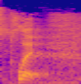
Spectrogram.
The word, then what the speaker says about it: Plitt: My name's Plitt. Rhymes with clit and shit, and it's a tough name to grow up with.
